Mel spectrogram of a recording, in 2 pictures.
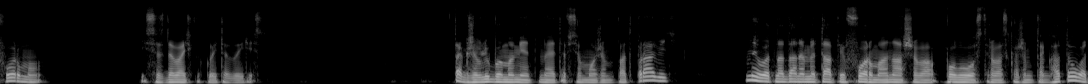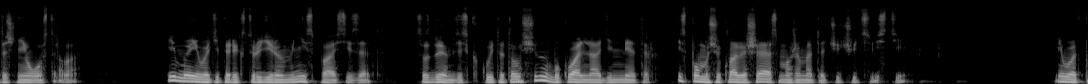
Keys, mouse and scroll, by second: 0.5 click, 0.7 g, 1.6 click, 1.8 g, 2.6 click, 2.9 g, 4.3 shift+middle click, 5.4-6.0 scroll down 2, 5.8 middle click, 7.9 middle click, 10.1 a, 11.2 KP_1, 12.1 shift+middle click, 12.6 scroll up 2, 13.6 e, 20.1 alt+a, 20.4 Tab, 20.8 middle click.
